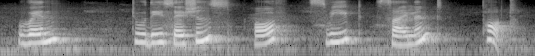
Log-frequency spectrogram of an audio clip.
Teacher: As I told you yesterday, iambic pentameter means that each line contains 5 sets of 2 beats known as metrical feet. The first is unstressed and the second is stressed.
